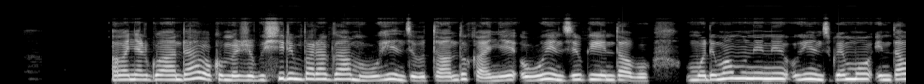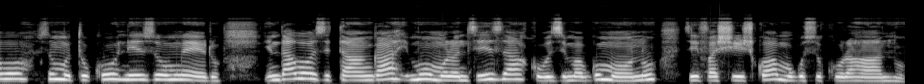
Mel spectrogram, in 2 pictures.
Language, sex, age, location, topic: Kinyarwanda, female, 50+, Nyagatare, agriculture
